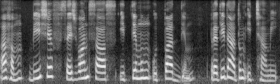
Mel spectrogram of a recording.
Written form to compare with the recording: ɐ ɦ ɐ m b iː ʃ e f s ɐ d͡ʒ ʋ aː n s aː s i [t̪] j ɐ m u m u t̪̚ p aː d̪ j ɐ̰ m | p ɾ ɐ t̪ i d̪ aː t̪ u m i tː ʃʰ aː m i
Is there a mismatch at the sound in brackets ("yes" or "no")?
no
